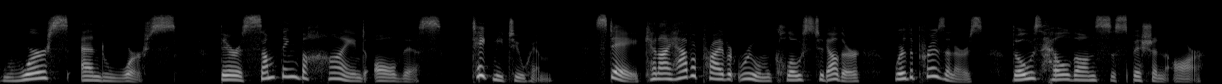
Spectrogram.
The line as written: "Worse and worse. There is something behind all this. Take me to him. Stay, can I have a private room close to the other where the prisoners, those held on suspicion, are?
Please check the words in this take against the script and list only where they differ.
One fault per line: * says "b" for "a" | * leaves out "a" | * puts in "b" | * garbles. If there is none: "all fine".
* leaves out "the"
